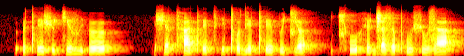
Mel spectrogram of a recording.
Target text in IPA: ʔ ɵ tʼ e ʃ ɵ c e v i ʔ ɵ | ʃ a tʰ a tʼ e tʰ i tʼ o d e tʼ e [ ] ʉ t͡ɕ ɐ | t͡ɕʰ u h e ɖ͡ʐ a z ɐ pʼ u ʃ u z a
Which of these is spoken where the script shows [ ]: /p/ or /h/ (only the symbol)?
p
